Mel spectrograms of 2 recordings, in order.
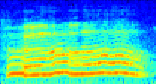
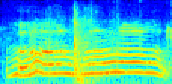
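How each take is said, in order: The two takes are said the same way.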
